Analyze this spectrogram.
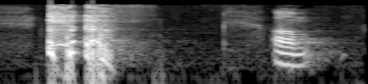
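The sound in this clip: A person with a tickle in the throat clears it in two harsh, rasping bursts. After a pause comes a short, faint rasp and then a brief voiced sound.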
